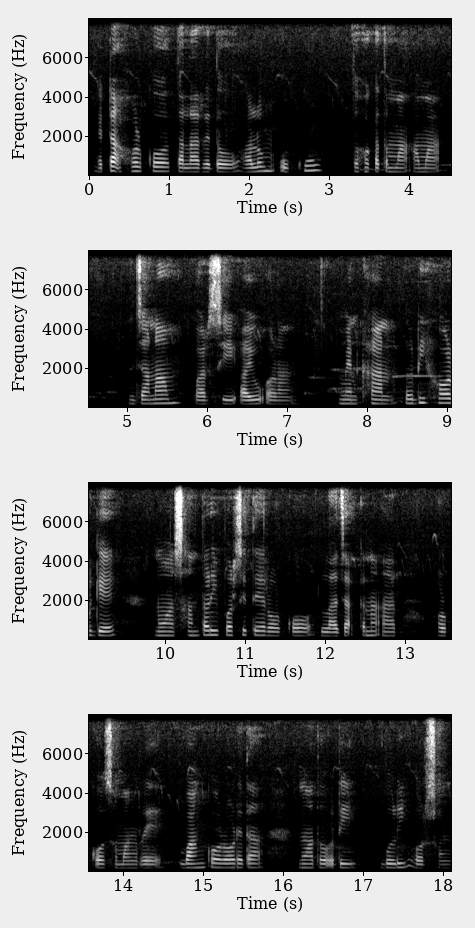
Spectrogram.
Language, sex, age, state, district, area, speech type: Santali, female, 30-45, West Bengal, Bankura, rural, spontaneous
